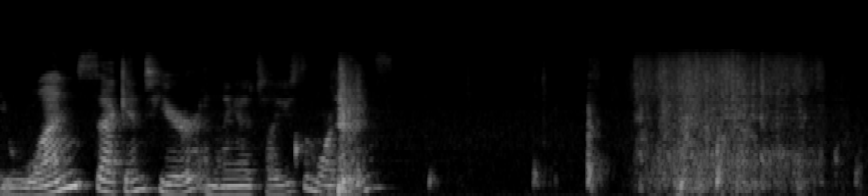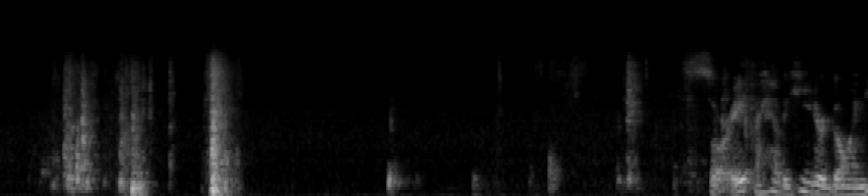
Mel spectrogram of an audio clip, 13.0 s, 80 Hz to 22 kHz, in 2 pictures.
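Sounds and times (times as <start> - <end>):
rustling: 4.4 - 8.4
hard objects knocking and clunking: 6.8 - 8.4.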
